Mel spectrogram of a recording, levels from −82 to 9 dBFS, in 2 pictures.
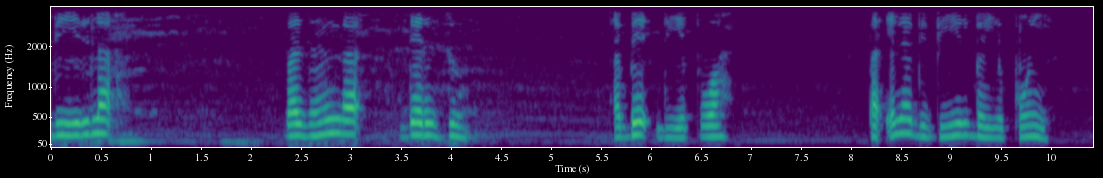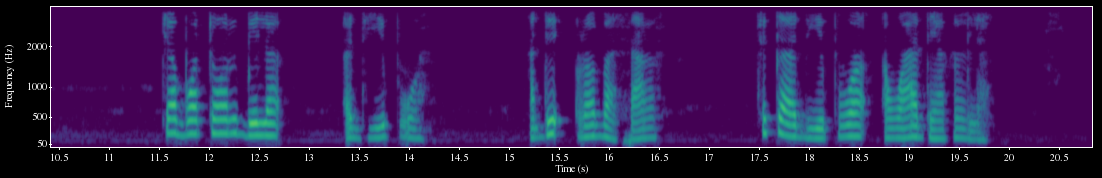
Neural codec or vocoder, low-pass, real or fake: codec, 16 kHz, 16 kbps, FreqCodec, larger model; 3.6 kHz; fake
